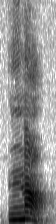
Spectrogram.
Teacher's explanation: In the production of this sound, the tongue tip is curled back touching the palate, thereby making a closure of the air passage.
